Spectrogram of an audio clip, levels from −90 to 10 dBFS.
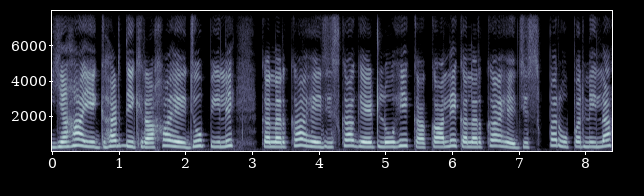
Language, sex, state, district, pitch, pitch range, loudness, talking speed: Hindi, female, Bihar, West Champaran, 275 Hz, 260-320 Hz, -16 LUFS, 165 wpm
